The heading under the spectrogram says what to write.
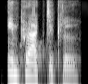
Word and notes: Impractical: Indian

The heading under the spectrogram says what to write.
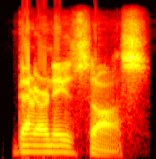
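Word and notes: Béarnaise sauce: American English

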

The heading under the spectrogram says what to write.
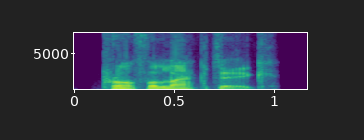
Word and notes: prophylactic: British English

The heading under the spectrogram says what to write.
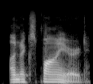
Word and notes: unexpired: American English

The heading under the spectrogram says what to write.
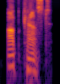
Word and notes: upcast: British English

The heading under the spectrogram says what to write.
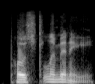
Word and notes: Postliminy: American English

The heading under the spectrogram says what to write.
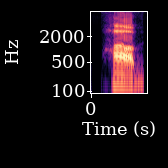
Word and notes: hub: American English

